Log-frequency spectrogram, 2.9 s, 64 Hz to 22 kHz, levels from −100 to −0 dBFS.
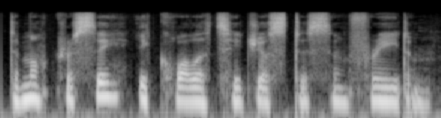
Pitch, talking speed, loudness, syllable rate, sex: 150 Hz, 100 wpm, -20 LUFS, 5.1 syllables/s, male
